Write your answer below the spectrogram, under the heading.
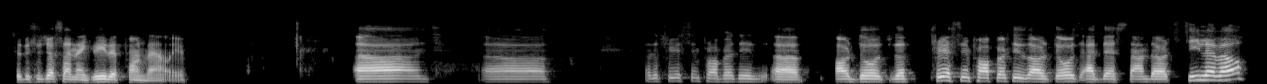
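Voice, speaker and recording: A man with a non-native accent at a fairly slow pace, with long, frequent pauses and ordinary pitch variation. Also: medium pitch for a man. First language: not English. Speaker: university lecturer. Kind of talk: lecture. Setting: online class streamed live. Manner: halting, many false starts.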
